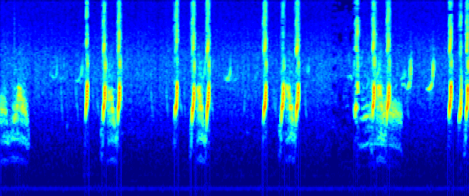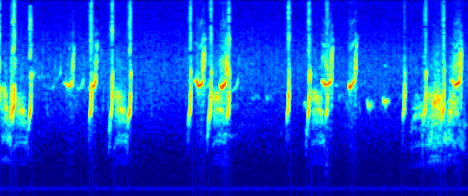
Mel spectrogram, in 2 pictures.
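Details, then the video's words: Night-time quail calls used to lure birds for hunting: clicky, sharp notes in groups of two or three repeated about once a second, with occasional harsh grating bursts, steady low hum behind. "Batair ki awaz raat k liye|batair ki awaz shikar k liye"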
